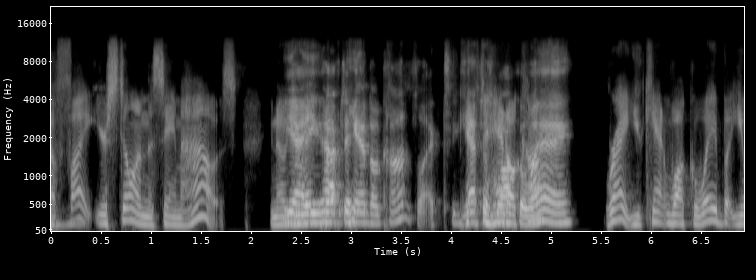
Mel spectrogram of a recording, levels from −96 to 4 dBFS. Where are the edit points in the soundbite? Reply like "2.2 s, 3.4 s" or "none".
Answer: none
